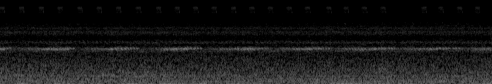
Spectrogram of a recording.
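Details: Outdoor evening chorus of crickets by a deck, regular bright chirps recurring about every half second, backed by faint high-pitched rapid ticking and a low steady hum.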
